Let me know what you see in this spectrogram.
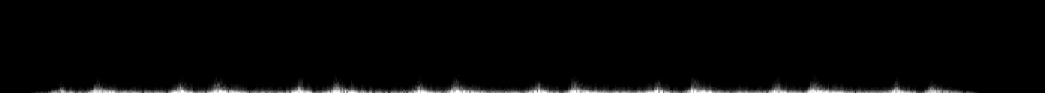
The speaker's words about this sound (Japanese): ほら、だってご主人様と一緒にいるだけでドキドキしちゃってるんです。ほら、聞いてください。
